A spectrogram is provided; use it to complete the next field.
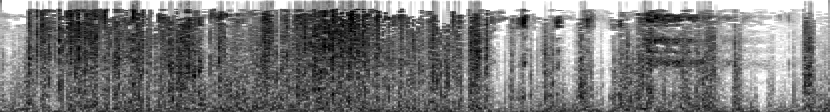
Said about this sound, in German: Ich hätte jetzt gern spaziert und das aufgenommen. Aber das geht jetzt wieder nicht. Weil dieser scheiß Wind macht sich auch ein bisschen mühsam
